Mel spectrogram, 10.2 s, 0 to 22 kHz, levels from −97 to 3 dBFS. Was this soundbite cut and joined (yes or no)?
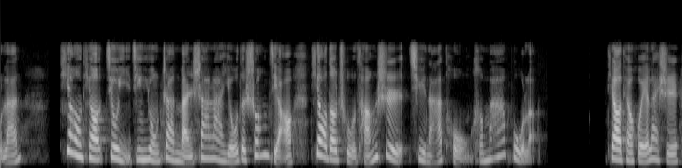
no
